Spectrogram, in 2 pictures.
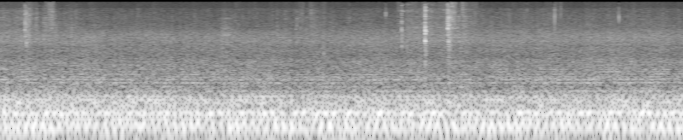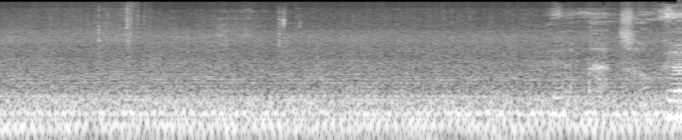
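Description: Airplane on final approach to land, configured for landing, a steady loud engine and airframe rumble filling the cabin throughout with no break.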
